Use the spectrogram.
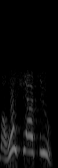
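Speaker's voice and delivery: high, slow mock mother demanding an answer; mama asking alarmed. Mother confronts son in story.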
